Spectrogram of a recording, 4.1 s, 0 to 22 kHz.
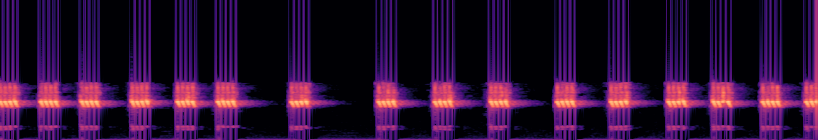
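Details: Rapid, high-pitched ringing chirps of a two-spotted cricket, National Institute of Biological Resources, 2020, coming in slightly uneven bursts of several pulses with brief gaps between, against complete quiet.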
